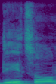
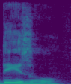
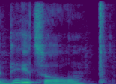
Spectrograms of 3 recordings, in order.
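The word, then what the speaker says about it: Diezel: VH4, and it's pronounced diesel, not diesel. Uh the Z sound in German is a ts. Um so, diesel.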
